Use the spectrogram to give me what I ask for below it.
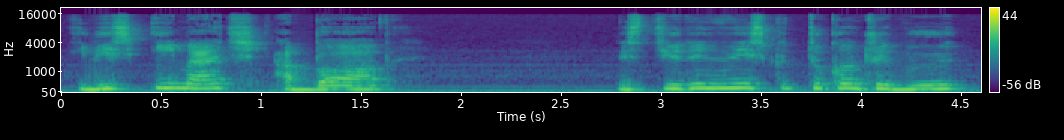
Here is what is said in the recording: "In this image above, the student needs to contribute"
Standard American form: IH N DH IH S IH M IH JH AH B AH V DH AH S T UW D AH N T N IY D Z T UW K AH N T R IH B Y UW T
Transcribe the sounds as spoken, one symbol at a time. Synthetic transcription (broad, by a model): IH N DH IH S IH M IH CH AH B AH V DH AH S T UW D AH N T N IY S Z T UW K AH N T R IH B Y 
